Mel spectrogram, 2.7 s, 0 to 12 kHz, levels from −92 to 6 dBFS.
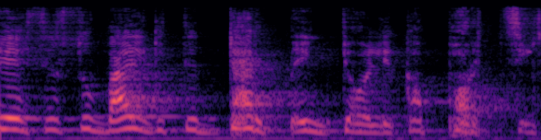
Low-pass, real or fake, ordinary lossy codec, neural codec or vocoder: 9.9 kHz; real; AAC, 64 kbps; none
